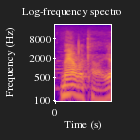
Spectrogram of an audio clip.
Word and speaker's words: Malachi: Rhymes with Haggai, but it has more syllables. Bum, bum, bum. Bum, bum, I. – Malachi? – Malachi, yeah, that's the song.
